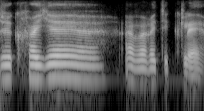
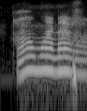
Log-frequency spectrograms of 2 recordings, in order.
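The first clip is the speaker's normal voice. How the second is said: put-on little girl voice, higher pitch, quieter; 9 semitones higher, 9 dB quieter than usual. Demanding their own voice back from Marilyn, who claims to be boss: little girl voice. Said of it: "tu réponds à ma question avec ta voix de petite fille".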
